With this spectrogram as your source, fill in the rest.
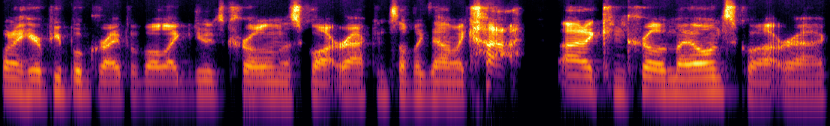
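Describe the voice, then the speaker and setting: A man with an unremarkable speaking voice talks at a medium pitch with fairly even intonation, recorded dry and close with no echo against a quiet background. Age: 20s. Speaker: podcast co-host, student. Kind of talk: casual chat.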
